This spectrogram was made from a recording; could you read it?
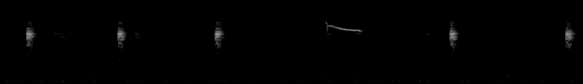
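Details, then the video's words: Red-winged blackbird in a swamp, described as a mating call: sharp, high chips about once a second, interrupted once by a thin, slurred whistle. "Red Winged Black Bird, Swamp Call..Mating Call"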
